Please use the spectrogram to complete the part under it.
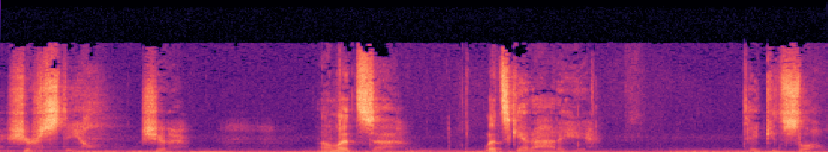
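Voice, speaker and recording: An actor playing a loyal male boxing handler in an old radio drama, halting and soft-spoken. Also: sits low, sing-song, over music, heavily acted. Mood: gentle.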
